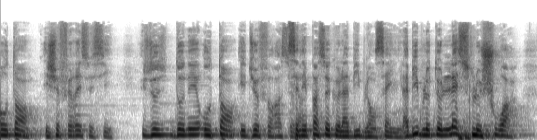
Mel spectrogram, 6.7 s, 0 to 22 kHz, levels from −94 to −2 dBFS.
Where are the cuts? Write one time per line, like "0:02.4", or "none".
0:03.6
0:05.0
